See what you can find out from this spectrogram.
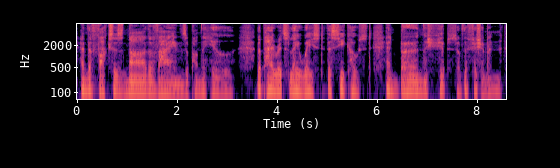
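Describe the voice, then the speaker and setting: A man acts out an old bishop from a storybook, weary of the world and solemn. His speech is slow and archaic, full of grave questions. The voice is low and husky. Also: dark tone, full character voice. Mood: weary, sorrowful.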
